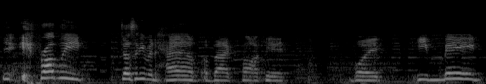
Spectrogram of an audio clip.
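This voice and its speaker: Casting: male comedy reader, high voice, mock-serious delivery with joking asides, soft music behind. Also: unhurried. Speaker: co-host reading a fan fiction aloud. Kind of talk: comedic dramatic reading with asides.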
